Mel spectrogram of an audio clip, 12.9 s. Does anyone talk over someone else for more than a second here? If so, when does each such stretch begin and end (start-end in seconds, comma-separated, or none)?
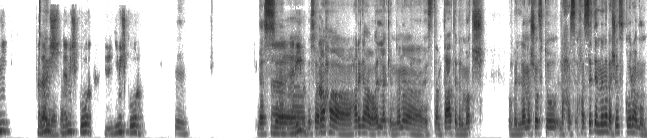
5.3-6.5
